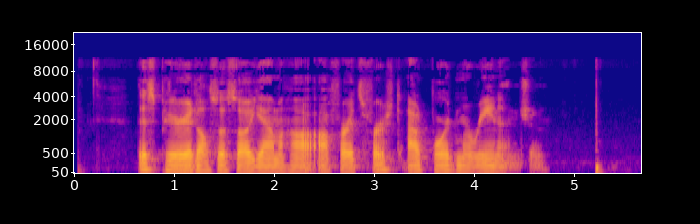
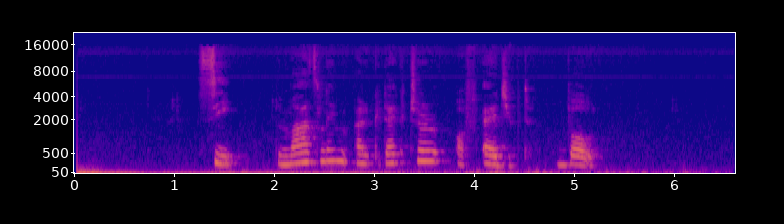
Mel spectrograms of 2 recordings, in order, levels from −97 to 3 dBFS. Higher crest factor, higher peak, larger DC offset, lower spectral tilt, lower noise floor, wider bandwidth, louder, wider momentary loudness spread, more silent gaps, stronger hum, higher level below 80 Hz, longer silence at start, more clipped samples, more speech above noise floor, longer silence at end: about the same, 20 dB vs 18 dB; first, -2 dBFS vs -28 dBFS; neither; about the same, -5.5 dB/octave vs -4.5 dB/octave; second, -56 dBFS vs -67 dBFS; second, 11.5 kHz vs 16.5 kHz; first, -22 LUFS vs -46 LUFS; first, 18 LU vs 15 LU; neither; neither; first, -44 dBFS vs -60 dBFS; first, 0.65 s vs 0.05 s; neither; first, 34 dB vs 23 dB; first, 0.4 s vs 0.15 s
